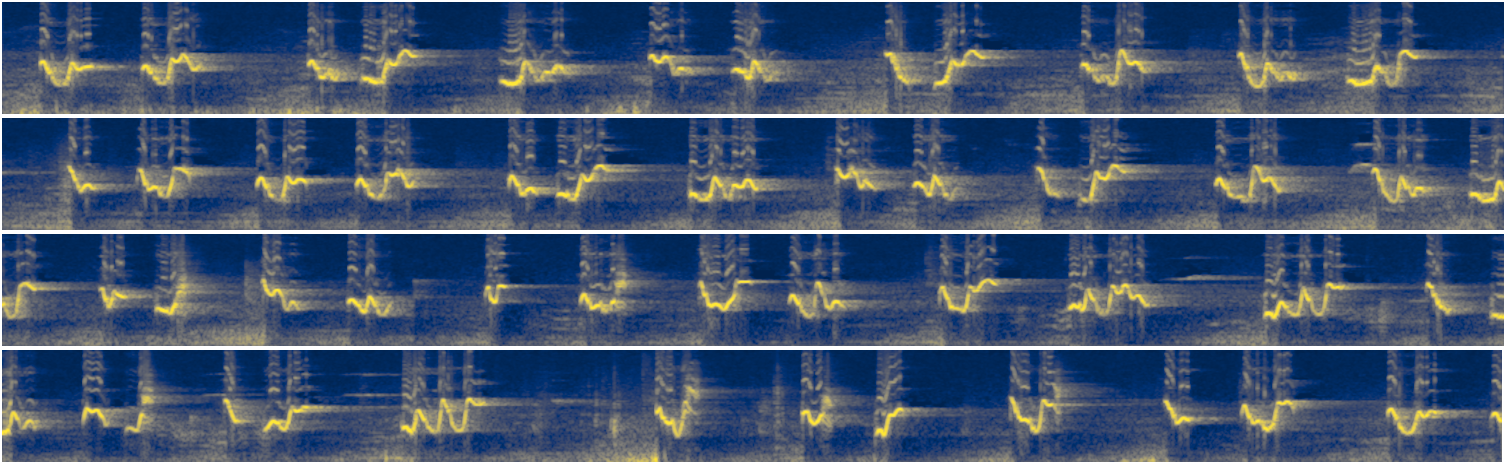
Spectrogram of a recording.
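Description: Cucak emas Papua calling over and over: loud, harsh notes about two a second, each dropping in pitch, with a sharp click at the start of every note.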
